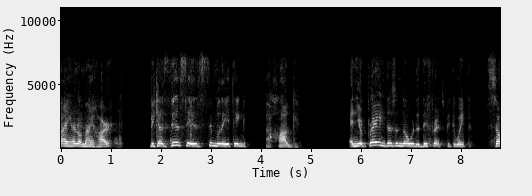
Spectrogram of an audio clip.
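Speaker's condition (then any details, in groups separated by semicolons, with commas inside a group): Cerebral palsy; lifelong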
